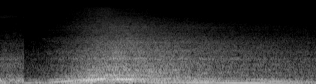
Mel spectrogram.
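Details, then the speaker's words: 8.1-litre V8 towing truck with over 200,000 miles, revved in neutral after running the recommended synthetic oil, which cleaned the engine over 6,000 miles: it rises smoothly and settles to a steady, calm, much quieter run with no pre-ignition, pinging or sputter. "you see you hear how calm it is yeah yeah I mean I've I feel it's like a it kind of reminds me that that little Tesla thing you can't hear it"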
